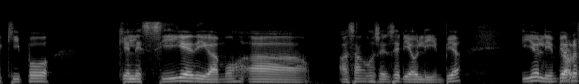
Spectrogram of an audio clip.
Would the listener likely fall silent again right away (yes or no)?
yes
